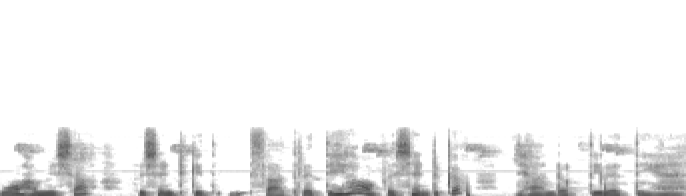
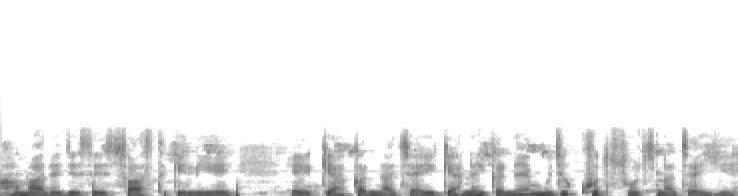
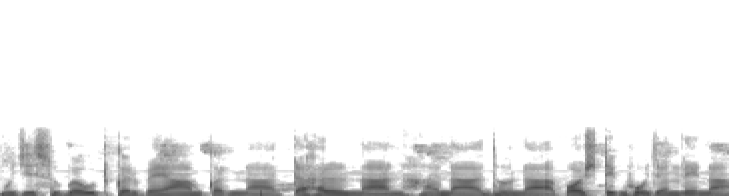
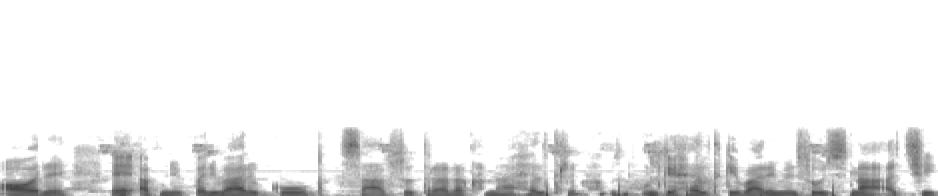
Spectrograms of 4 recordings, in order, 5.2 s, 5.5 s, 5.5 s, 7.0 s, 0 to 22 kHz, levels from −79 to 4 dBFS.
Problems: constant background noise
